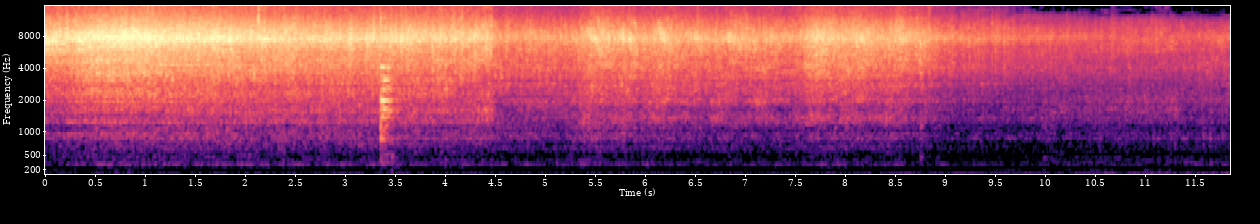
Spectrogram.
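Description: Tomato puree poured into hot oil in a wok, sizzling loudly at first, then frying more quietly as a spatula stirs it through the onion masala. A single sharp clink comes about three and a half seconds in, and the sizzle dies down over the last couple of seconds.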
